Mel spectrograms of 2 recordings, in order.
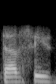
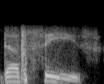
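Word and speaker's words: Dubceez: And for those that might not be familiar, Dove C's does have a page, and it's spelled D-U-B like boy, C-E-E-Z, Dove C's.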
